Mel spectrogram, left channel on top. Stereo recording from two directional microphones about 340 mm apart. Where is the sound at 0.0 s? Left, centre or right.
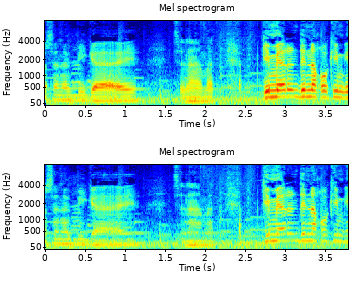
Centre.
